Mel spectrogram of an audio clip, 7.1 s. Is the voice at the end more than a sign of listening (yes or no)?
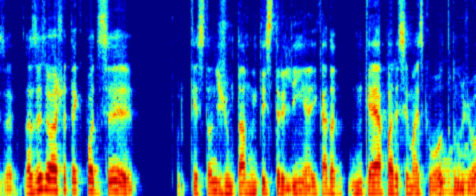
no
